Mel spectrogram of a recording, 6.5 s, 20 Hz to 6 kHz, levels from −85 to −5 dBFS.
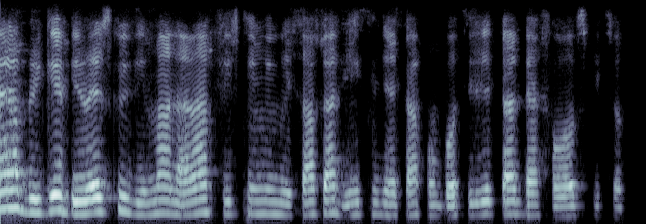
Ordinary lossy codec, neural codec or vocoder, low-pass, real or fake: Opus, 32 kbps; codec, 44.1 kHz, 3.4 kbps, Pupu-Codec; 5.4 kHz; fake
